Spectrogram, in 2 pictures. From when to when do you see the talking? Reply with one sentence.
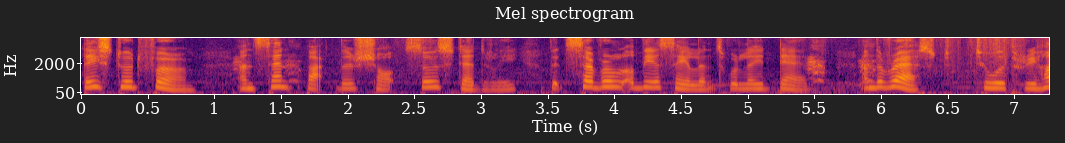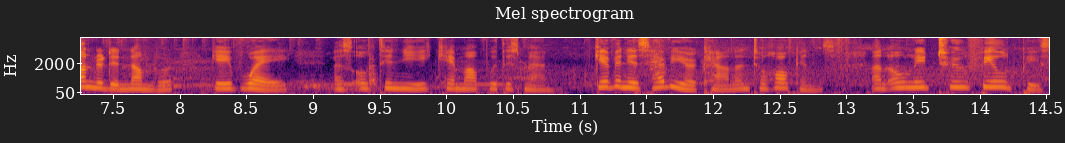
The talking can be heard from 0.0 to 14.4 s.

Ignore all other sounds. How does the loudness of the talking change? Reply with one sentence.
The loudness of the talking stays about the same.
